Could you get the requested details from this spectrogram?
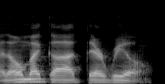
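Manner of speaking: acted, tearful, overwhelmed crying out of words. Retelling seeing a flashing light and crying: retelling own crying words. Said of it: "Now I'm crying".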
